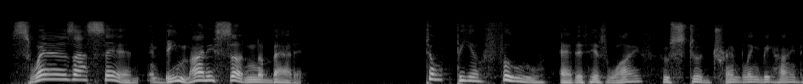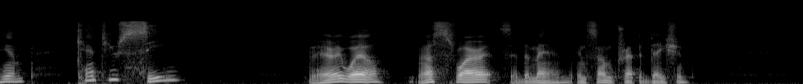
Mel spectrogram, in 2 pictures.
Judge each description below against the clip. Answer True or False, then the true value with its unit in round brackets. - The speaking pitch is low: True (115 Hz)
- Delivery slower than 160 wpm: True (135 wpm)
